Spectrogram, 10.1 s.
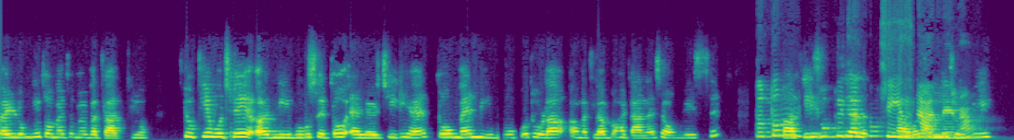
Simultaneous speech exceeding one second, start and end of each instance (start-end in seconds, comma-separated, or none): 7.8-9.7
